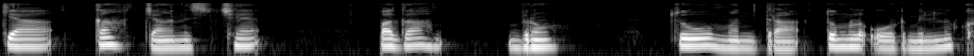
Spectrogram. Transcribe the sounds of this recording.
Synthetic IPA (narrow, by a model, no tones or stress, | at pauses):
kjaː | kɐ̃ɦt͡ʃaːnist͡ʃʰe | pɐɡaː | bɾõ | t͡suːmɐnt̪ɾat̪umlɐʔoːʈmilnukʰ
